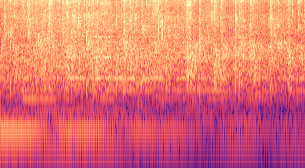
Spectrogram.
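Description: A church congregation applauds in unison, producing dense, continuous clapping that fills the room at a fairly loud, even level with a low hum underneath.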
